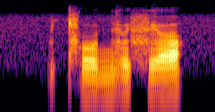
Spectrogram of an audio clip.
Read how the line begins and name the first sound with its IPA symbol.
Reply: cʰ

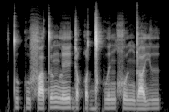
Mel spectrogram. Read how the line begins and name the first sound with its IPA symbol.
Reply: tʷ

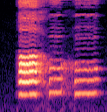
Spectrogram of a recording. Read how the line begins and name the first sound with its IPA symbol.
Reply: a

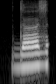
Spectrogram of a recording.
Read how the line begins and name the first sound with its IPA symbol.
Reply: d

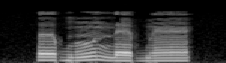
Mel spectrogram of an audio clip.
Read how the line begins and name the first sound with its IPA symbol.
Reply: ə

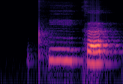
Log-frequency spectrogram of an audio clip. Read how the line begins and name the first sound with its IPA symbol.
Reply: pʰ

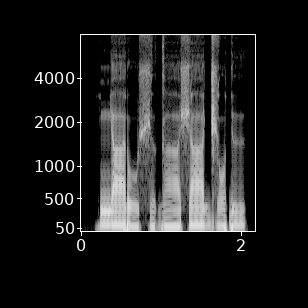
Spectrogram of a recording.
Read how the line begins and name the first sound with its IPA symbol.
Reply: ɲ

